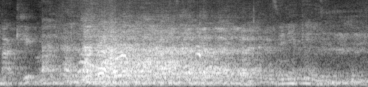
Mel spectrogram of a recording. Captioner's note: audience laughs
